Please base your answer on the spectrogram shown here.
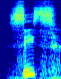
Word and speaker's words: Cease: stud for the white sox uh last name cease cease okay that's the way i was gonna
